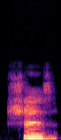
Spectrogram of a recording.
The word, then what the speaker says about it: chaise: Et les mots maison, chaise, bisou. Dans tous ces mots, le S se prononce Z car il se trouve entre 2 voyelles.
